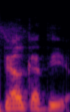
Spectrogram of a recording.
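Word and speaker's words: Delgadillo: more name Delo yes delgadio Delo I was going to get you to pronounce it I remember it because when you got two L's in Spanish the second one sounds sounds like a wi isn't it yeah so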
